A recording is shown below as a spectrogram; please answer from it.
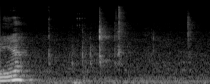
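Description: A few light plastic clicks and taps from handling a DJI Mavic Mini remote controller and its clip-on joystick bracket, four or so sharp clicks spread over two seconds.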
